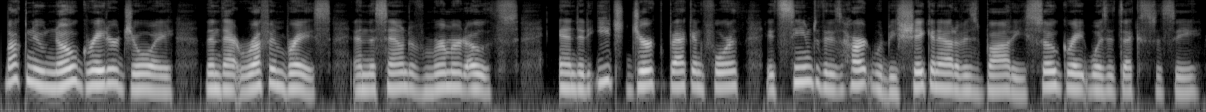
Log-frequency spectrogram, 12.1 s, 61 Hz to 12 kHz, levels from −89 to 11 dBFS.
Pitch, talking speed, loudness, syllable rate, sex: 190 Hz, 195 wpm, -17 LUFS, 4.5 syllables/s, female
